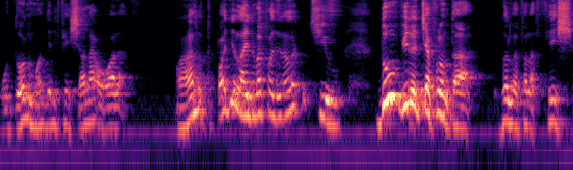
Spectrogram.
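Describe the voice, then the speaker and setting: An unremarkable speaking voice from a man, fairly high in pitch, fairly quick, with lively intonation and big swings in loudness. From Rio de Janeiro, Maré favela. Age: 60s. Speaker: comedian. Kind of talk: casual chat.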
